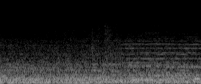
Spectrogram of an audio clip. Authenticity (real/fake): real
